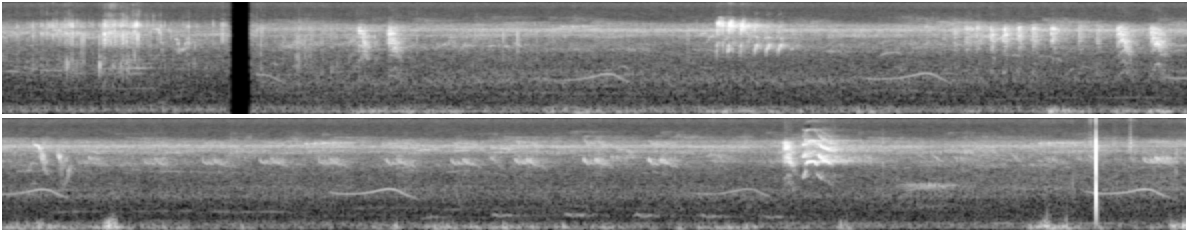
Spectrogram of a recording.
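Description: Birds calling: one repeats a short rising-and-falling whistle about once a second, with thin high chirps in between. Underneath is a low, irregular rumble of wind on the microphone.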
